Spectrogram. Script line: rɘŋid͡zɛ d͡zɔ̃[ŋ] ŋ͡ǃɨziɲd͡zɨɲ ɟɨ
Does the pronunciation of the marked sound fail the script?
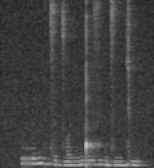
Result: yes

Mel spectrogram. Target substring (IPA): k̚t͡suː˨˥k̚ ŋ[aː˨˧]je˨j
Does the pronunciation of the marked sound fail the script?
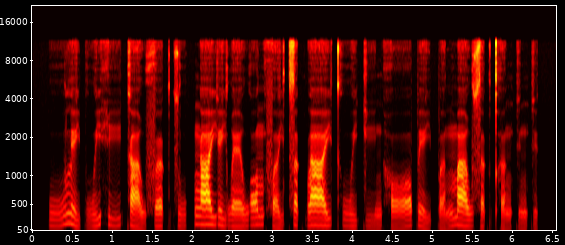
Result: yes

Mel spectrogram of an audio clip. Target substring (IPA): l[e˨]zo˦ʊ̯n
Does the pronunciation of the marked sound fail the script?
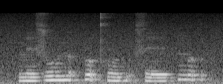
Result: no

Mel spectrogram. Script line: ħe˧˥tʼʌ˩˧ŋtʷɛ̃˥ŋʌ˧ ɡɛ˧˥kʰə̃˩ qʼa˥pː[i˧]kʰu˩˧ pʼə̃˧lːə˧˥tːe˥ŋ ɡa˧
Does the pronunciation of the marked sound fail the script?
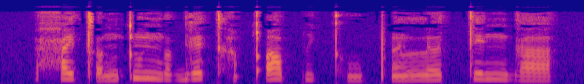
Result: no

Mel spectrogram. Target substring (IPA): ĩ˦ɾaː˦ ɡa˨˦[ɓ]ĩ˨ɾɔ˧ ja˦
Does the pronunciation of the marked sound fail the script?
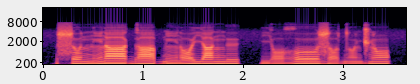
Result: no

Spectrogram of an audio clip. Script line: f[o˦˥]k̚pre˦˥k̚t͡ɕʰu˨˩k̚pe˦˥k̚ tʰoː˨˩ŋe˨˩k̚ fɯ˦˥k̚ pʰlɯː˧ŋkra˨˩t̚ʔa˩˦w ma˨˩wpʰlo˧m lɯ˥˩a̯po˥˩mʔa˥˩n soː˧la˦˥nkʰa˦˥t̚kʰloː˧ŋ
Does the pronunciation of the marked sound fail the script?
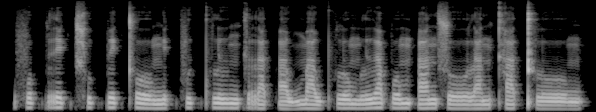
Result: yes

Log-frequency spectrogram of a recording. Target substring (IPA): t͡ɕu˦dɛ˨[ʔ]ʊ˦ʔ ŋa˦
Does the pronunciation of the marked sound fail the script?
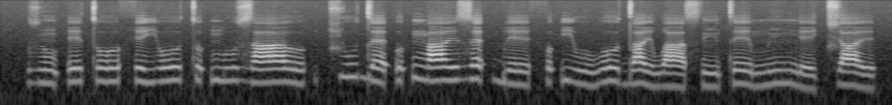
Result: no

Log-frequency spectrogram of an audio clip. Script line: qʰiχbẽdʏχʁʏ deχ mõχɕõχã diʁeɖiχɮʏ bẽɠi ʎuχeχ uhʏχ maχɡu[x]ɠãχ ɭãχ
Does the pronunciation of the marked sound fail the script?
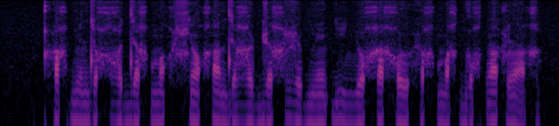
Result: yes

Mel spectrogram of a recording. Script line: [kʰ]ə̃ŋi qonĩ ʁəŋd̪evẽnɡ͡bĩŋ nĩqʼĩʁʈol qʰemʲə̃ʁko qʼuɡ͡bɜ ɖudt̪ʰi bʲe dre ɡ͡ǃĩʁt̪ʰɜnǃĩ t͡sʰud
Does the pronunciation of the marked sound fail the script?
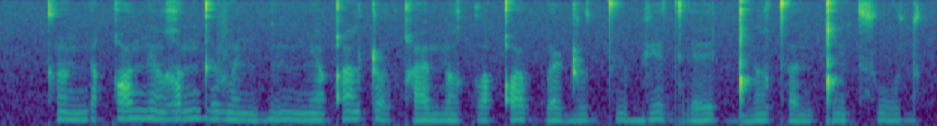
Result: no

